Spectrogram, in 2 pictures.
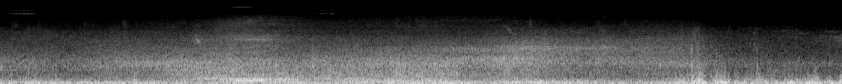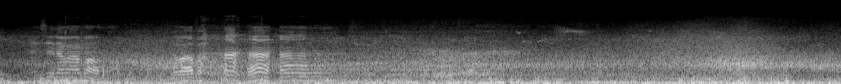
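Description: Road noise rumbles steadily from a moving car.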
